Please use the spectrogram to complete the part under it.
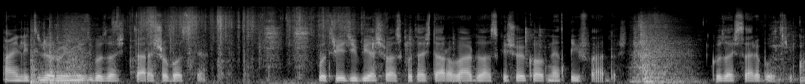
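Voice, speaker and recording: A man narrating a literary short story in a calm, measured reading voice. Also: low voice, creaky, noisy background.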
